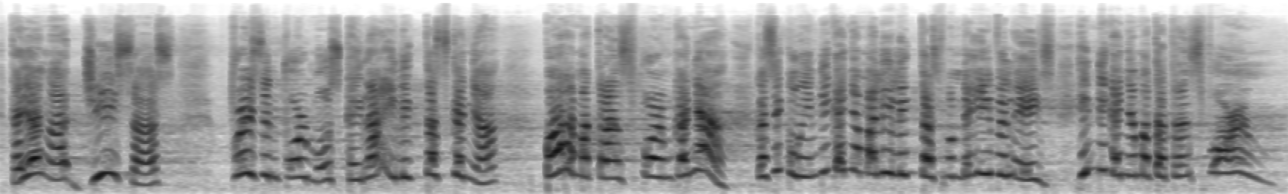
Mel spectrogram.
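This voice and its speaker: A Filipino-accented man preaches in a bright, sharp voice that rises high and leaps around in pitch. He is animated and jokey, and he slips English lines into the sermon. The sound rings with the long reverb of a church hall. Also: normal speed. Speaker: pastor. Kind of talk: conversational sermon.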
